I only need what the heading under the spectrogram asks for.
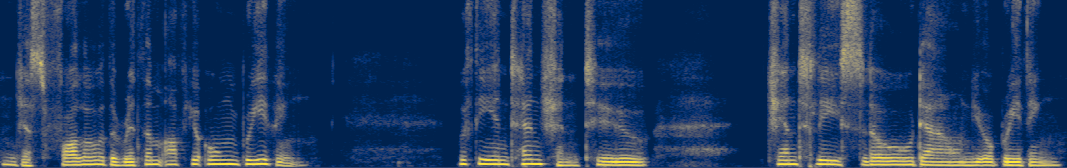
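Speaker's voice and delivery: soothing massage murmur. Acted. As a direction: lull the body loose, gently. Relaxation part of meditation.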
